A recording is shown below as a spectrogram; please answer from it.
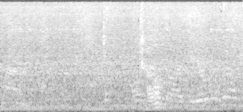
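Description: Low steady hum of an electric fan motor, with a soft tap about one and a half seconds in.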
